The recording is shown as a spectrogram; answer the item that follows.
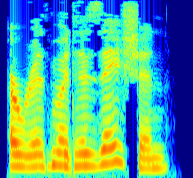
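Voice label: "arithmetization", British English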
